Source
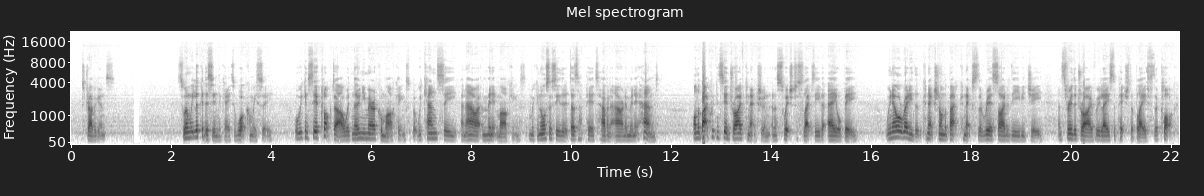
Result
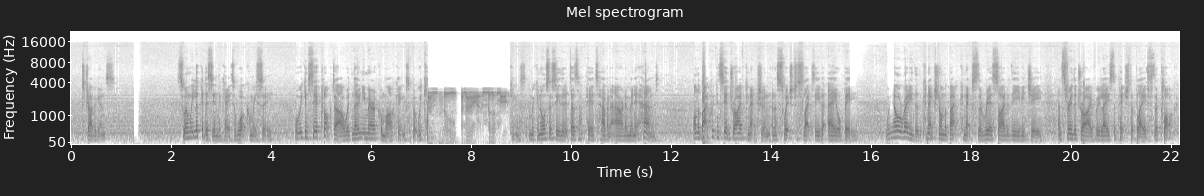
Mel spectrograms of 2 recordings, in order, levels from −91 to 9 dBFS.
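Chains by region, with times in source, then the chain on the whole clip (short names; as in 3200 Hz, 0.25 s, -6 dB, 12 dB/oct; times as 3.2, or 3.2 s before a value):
7.14–8.79 expander -40 dBFS + compressor 2.5:1, threshold -42 dBFS + inverted band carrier 3000 Hz
15.57–16.46 treble ducked by the level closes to 370 Hz, closed at -28.5 dBFS + compressor 2:1, threshold -46 dBFS
whole clip: notches 50/100/150 Hz; compressor 1.5:1, threshold -47 dBFS; spectral compressor 2:1; gain +1.5 dB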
